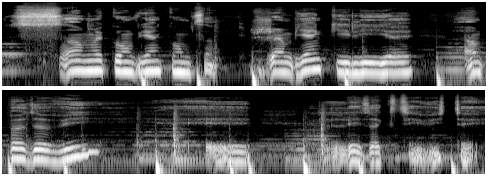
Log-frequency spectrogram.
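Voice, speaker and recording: A woman in her forties giving a documentary testimony in slow, halting phrases. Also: low voice. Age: 40s. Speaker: interviewee.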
